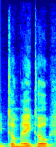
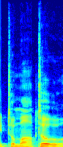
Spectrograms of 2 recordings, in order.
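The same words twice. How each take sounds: First: Tomato with a long AY, to-MAY-to; American-style pronunciation. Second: Tomato with a broad AH, to-MAH-to; British-style pronunciation. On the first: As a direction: say tomato with AY in the middle. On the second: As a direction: say tomato with AH in the middle. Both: Shown as a demonstration. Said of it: "you hear that famous song".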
